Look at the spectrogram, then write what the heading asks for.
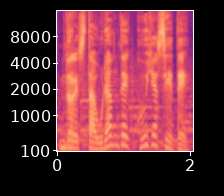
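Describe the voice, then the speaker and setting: A woman's voice: fairly low pitch, expressive, very slow, over music. A woman with an accent from Spain, presenting a television food show with scripted narration. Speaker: TV cooking show host.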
